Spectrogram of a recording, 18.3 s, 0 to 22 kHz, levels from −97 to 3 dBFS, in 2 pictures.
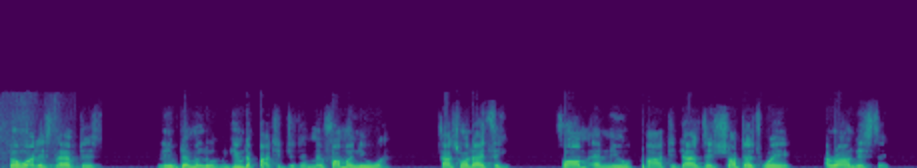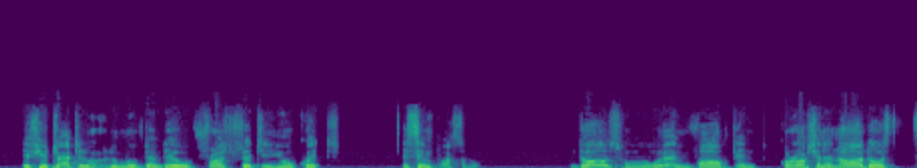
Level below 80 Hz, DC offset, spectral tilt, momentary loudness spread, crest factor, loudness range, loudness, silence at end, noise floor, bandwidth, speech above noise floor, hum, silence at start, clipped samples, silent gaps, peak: -60 dBFS; under 0.1%; -7 dB/octave; 11 LU; 16 dB; 4 LU; -28 LUFS; 0 s; -74 dBFS; 8.2 kHz; 47 dB; none; 0.1 s; under 0.1%; none; -12 dBFS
